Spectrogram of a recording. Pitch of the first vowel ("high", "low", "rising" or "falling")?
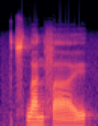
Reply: high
